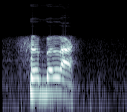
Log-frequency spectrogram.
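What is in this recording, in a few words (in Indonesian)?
"sebelas", Indonesian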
